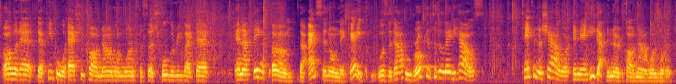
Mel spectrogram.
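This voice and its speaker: A woman's voice: lowish voice, lively intonation, normal speed, a little mellow. A woman in her thirties talking casually to camera while eating, chewing between and through her words. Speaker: mukbang vlogger. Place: indoors at a table, kitchen setting. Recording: roomy echo with faint noise.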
